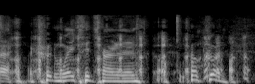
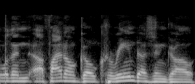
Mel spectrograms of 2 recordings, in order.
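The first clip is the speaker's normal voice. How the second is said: ordinary talk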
